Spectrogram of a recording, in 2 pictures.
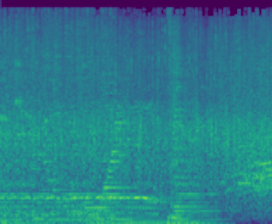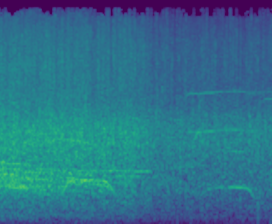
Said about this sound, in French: Eh ben, on vous quitte sous ces applaudissements.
